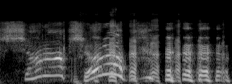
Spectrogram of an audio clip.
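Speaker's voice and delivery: high squeaky put-on brush-off; mock Martin. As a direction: parrot him in a silly high voice. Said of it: "But then he goes".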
